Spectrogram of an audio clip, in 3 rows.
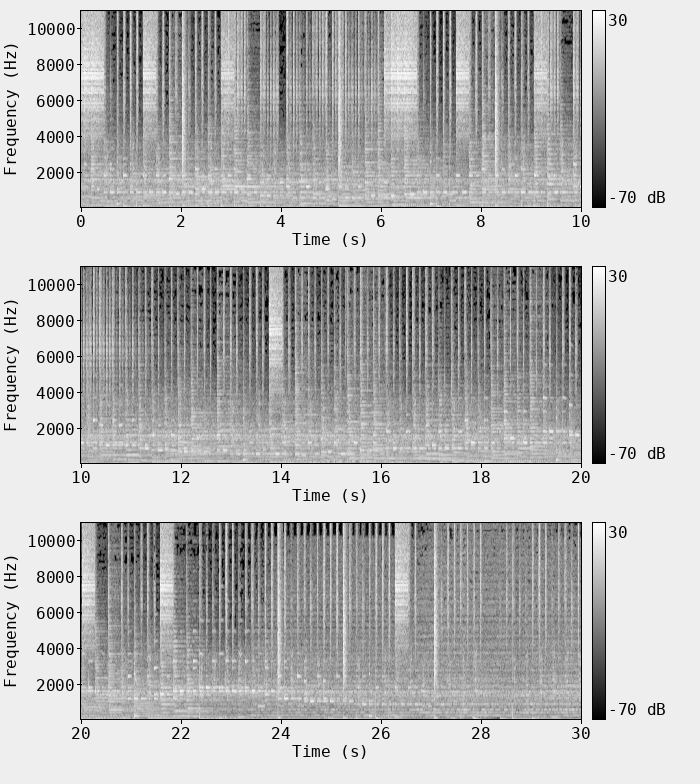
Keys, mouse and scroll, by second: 0.2-1.2 scroll down 11, 1.2-4.1 middle drag, 4.1 shift+a, 6.1 KP_3, 7.8 ctrl+alt+KP_0, 8.8 g, 12.1-14.0 drag, 15.4 click, 17.0-23.5 drag, 23.5 s, 25.9 shift+a, 28.6 click.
